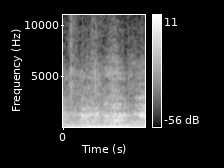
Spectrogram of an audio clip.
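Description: A dog pants in quick, rhythmic breaths close by, breathy and moderately loud through a short stretch with no talking.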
